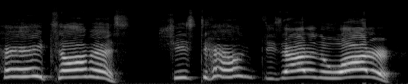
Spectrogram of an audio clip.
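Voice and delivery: high, loud, drawn-out shouts; hammed-up wailing call to a shipmate; mock distant hollering. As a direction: holler it slowly across the water. Acting out shouting to Thomas.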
